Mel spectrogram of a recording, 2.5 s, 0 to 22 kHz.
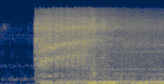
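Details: Toyota 1UZ-FE V8 swapped into a Toyota Surf/4Runner, running after rewiring and fuel pump fix, on a basic base map: fires at once, settles into a deep, even idle with smooth revs and no misfire.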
